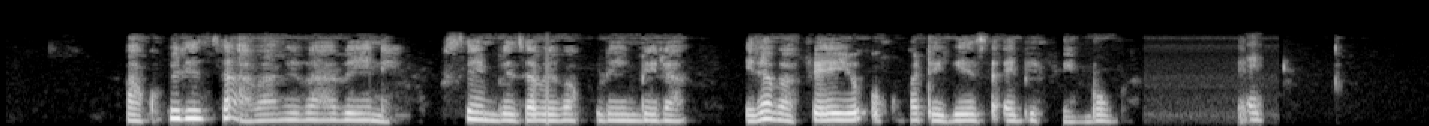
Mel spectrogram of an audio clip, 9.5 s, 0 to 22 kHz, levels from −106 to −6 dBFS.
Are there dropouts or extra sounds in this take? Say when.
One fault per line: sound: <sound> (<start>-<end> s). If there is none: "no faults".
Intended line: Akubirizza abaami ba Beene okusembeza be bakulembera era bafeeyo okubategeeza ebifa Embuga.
sound: laugh (8.2-8.4 s)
